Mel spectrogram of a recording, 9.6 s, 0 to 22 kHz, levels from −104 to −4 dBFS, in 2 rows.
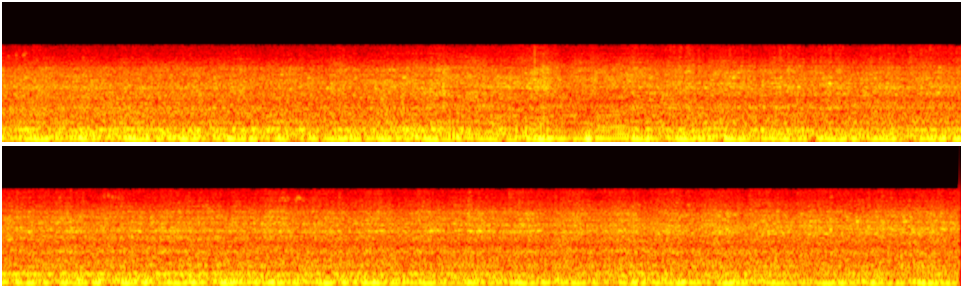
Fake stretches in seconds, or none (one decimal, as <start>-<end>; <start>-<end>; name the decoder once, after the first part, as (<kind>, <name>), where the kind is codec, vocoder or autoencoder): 2.2-3.3 (codec, SNAC)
